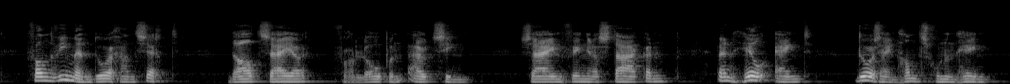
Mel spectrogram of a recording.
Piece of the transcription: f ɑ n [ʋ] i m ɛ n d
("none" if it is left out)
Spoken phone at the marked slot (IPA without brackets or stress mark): ʋ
